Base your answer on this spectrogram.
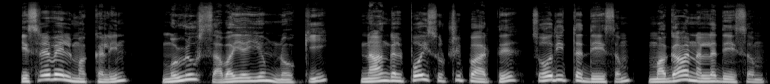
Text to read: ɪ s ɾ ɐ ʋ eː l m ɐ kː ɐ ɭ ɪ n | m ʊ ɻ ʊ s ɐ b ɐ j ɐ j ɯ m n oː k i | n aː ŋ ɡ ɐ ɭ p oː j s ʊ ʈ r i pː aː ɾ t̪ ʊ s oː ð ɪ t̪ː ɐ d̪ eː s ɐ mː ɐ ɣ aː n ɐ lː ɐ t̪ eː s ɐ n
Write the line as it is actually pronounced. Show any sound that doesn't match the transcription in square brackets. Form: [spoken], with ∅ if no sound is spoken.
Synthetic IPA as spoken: ɪ s ɾ ɐ ʋ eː l m ɐ kː ɐ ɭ ɪ n | m ʊ ɻ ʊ s ɐ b ɐ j ɐ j ɯ m n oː k i | n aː ŋ ɡ ɐ ɭ p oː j s ʊ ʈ r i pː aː ɾ t̪ [ɯ] s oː ð ɪ t̪ː ɐ d̪ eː s ɐ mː ɐ ɣ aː n ɐ lː ɐ [d̪] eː s ɐ [m]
